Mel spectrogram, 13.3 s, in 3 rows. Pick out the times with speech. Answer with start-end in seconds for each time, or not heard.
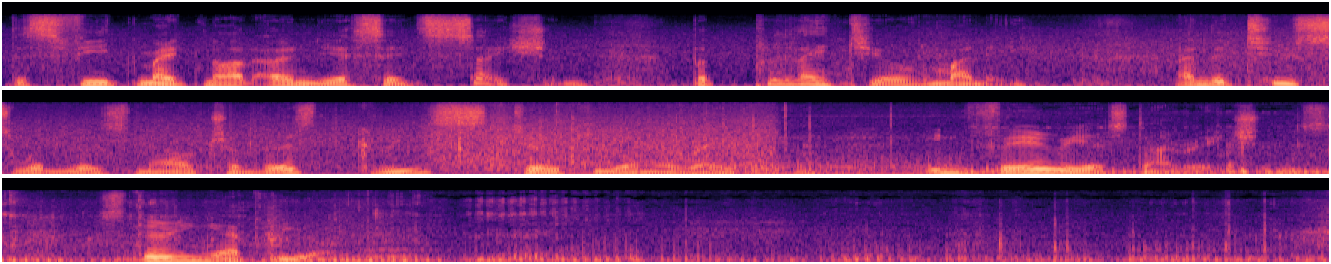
0.0-9.9.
